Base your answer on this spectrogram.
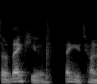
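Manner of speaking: moved, sincere, heartfelt emotional tone. Thanking Tony for something unexpected he said: emotional. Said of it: "I'm really emotional".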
